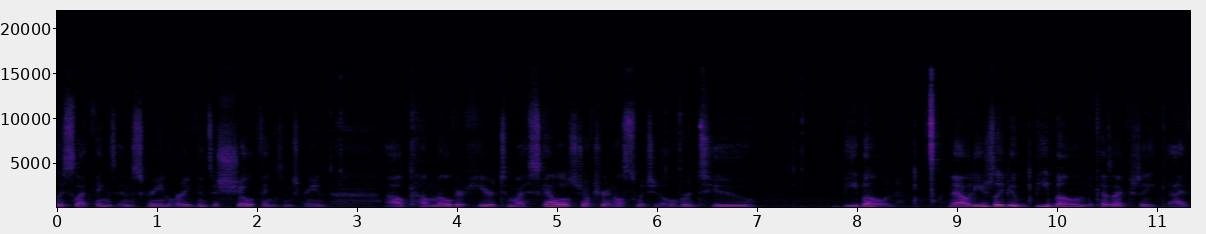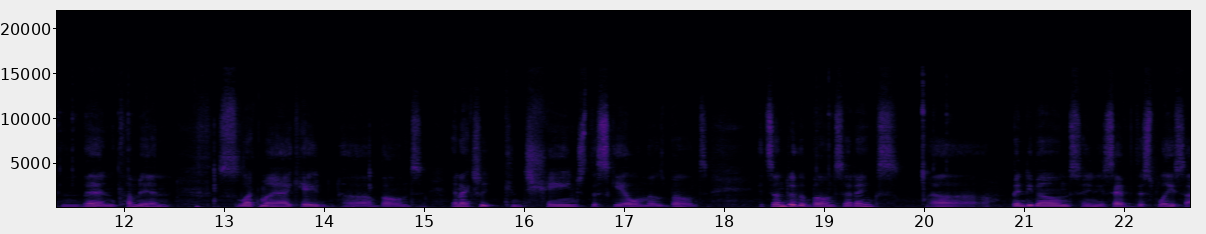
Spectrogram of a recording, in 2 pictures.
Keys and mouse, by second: 4.0 click, 7.3 click, 9.9 middle click, 11.1 middle click, 12.7 click, 13.1 shift+click, 14.1 shift+middle click, 15.8 shift+middle click, 20.3 click, 21.3 click.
